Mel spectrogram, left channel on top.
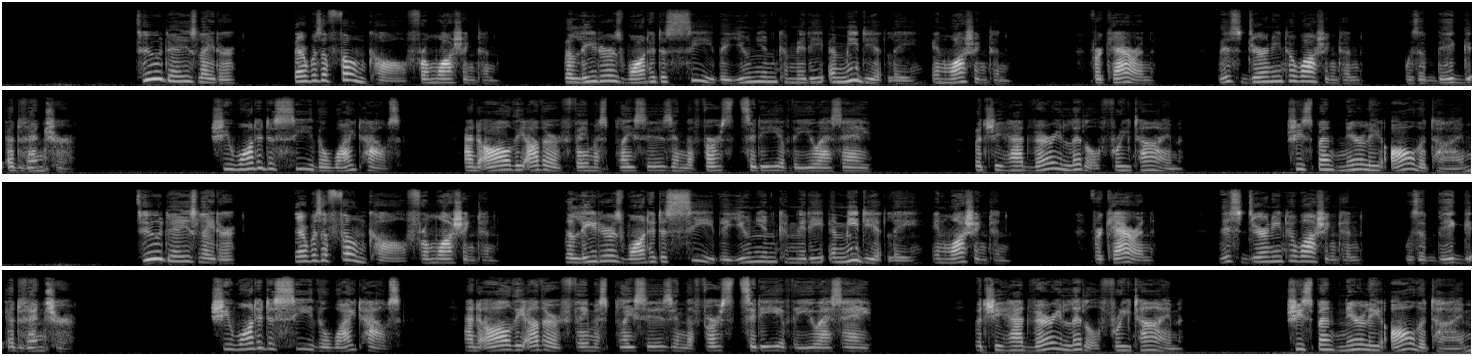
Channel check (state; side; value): normal; both; correlation 0.71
